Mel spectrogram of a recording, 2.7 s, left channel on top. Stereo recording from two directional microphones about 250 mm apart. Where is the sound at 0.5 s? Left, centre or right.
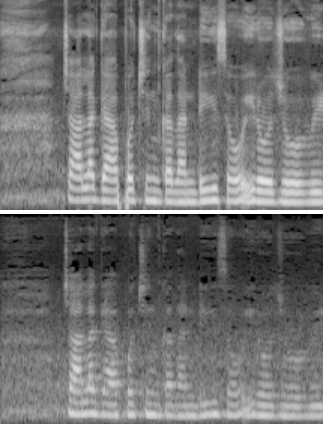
Left.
